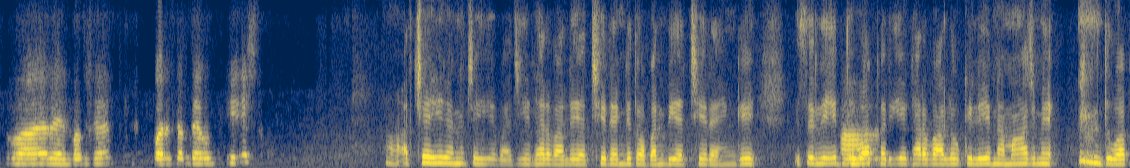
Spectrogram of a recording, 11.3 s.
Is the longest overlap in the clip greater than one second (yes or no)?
no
